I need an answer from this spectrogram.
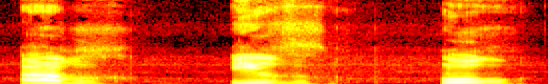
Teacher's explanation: آواز موٹی اور جاری رہے استعلاء اور رخوت کی وجہ سے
